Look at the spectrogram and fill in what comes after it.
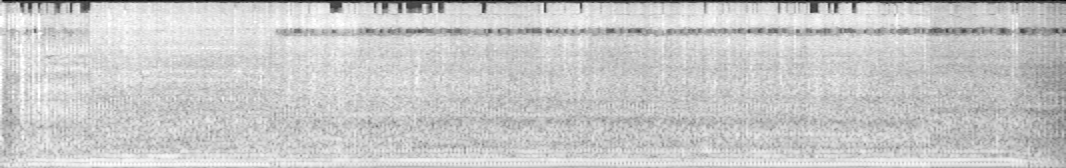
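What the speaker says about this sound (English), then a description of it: "I'm gonna lawn mower for a little bit, see if I can break up some of these leaves" A lawn mower runs continuously in a yard while breaking up fallen leaves, a steady, close engine drone with a constant pitch that holds for the whole stretch and eases slightly at the end.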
